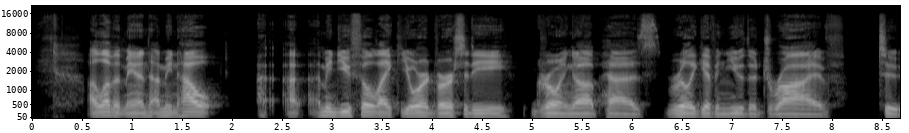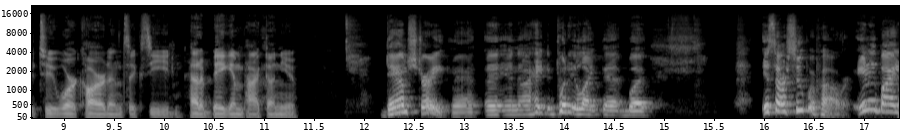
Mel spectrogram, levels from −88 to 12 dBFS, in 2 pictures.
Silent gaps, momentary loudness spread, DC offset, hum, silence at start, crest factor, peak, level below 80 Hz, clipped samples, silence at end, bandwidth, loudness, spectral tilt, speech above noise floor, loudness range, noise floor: none; 16 LU; under 0.1%; none; 0.2 s; 22 dB; -8 dBFS; -60 dBFS; under 0.1%; 0 s; 16 kHz; -28 LUFS; -4.5 dB/octave; 24 dB; 3 LU; -52 dBFS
